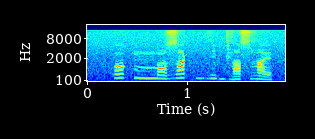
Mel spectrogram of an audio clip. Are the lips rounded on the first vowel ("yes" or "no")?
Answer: yes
